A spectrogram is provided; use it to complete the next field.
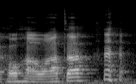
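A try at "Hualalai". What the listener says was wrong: Yeah, the H is silent.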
